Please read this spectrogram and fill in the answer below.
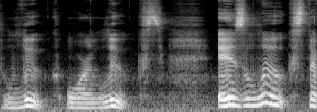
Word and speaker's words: LVX: x the true symbolism for the light it's pronounced Luke's because it's a lot Latin for light and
